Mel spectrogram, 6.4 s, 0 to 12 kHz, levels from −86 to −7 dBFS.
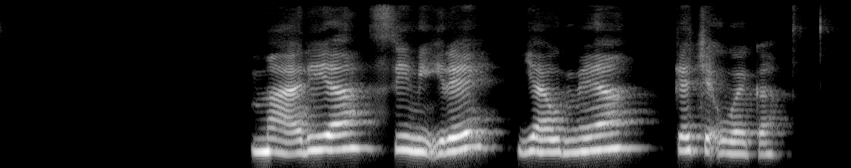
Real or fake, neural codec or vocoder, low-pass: fake; codec, 24 kHz, 1.2 kbps, DualCodec; 10.8 kHz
